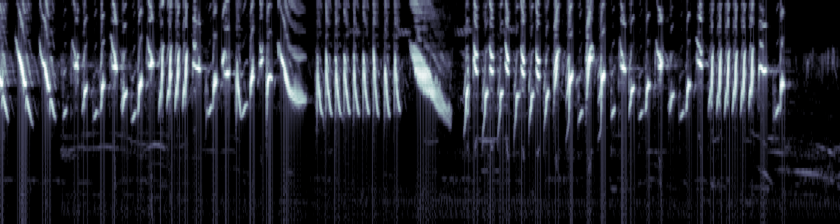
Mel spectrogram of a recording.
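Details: Continuous European goldfinch song, lively and tinkling, mixing quick chirps with rattling buzzy trills and a sweeping slurred note, with barely a break for six seconds.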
